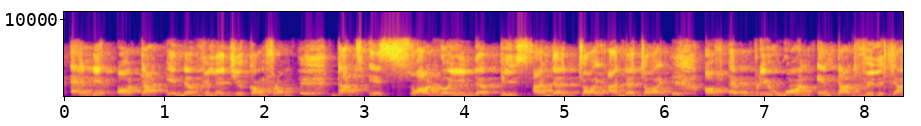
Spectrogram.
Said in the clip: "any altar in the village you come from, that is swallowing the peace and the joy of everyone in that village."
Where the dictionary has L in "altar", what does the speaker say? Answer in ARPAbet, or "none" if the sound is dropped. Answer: none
